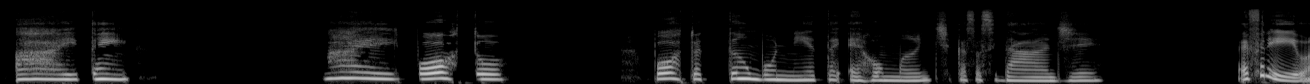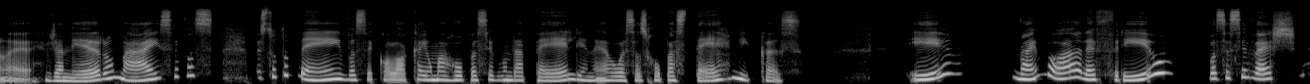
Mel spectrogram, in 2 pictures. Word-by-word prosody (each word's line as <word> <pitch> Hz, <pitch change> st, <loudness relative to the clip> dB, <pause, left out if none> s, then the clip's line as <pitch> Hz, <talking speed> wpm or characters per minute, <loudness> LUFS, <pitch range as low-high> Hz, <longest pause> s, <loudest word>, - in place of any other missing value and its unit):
Ai, 235 Hz, -1 st, +2 dB
tem. 240 Hz, -1 st, +3 dB, 2.0 s
Ai, 275 Hz, -3 st, +2 dB
Porto. 245 Hz, -3 st, +3 dB, 1.5 s
Porto 255 Hz, -2 st, +2 dB
é 240 Hz, -, -2 dB, 0.2 s
tão 265 Hz, -1 st, +5 dB
bonita. 210 Hz, -1 st, -1 dB
É 185 Hz, -2 st, -3 dB
romântica 180 Hz, +2 st, -4 dB
essa 210 Hz, +3 st, -8 dB
cidade. 175 Hz, -1 st, -4 dB, 1.3 s
É -, -, +1 dB
frio, 215 Hz, -, +1 dB
né, 85 Hz, -, -3 dB
janeiro, 175 Hz, -, +1 dB
mas 225 Hz, +3 st, +2 dB
se 360 Hz, -, -6 dB
eu 360 Hz, -, -10 dB
fosse 410 Hz, +1 st, -5 dB, 0.4 s
mas 305 Hz, -2 st, -8 dB
tudo 355 Hz, +7 st, -4 dB
bem. 215 Hz, +2 st, +4 dB
Você 215 Hz, -, -3 dB
coloca 105 Hz, -, -3 dB
aí 210 Hz, -, 0 dB
uma 205 Hz, 0 st, +3 dB
roupa 200 Hz, +1 st, -1 dB
segunda 195 Hz, -1 st, -2 dB
pele, 190 Hz, +5 st, -1 dB
né, 180 Hz, +1 st, 0 dB
ou 185 Hz, 0 st, 0 dB
essas 185 Hz, 0 st, -3 dB
roupas 190 Hz, -1 st, -3 dB
térmicas 225 Hz, -, -1 dB, 1.1 s
e 225 Hz, -, +4 dB, 0.7 s
vai 240 Hz, -4 st, +5 dB
embora. 310 Hz, -, +2 dB
É 225 Hz, -, +4 dB
frio, 205 Hz, -, +1 dB, 0.6 s
você 280 Hz, +3 st, -2 dB
se 340 Hz, +3 st, -1 dB
veste 270 Hz, -, -1 dB
215 Hz, 100 wpm, -24 LUFS, 185-255 Hz, 2.0 s, tão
